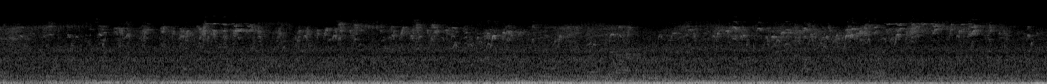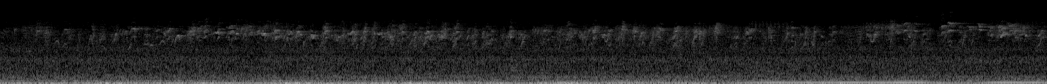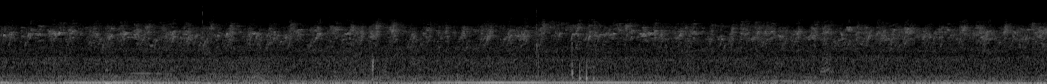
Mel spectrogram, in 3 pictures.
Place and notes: swallows at the trees near Malá chuchle
Velká Chuchle, Czech Republic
